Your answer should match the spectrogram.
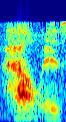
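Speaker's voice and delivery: normal talking voice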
